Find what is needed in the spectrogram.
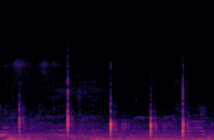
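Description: Five short, sharp clicking impacts, about two to three a second, the loudest about a second in, over the faint outdoor noise of a game with distant voices.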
